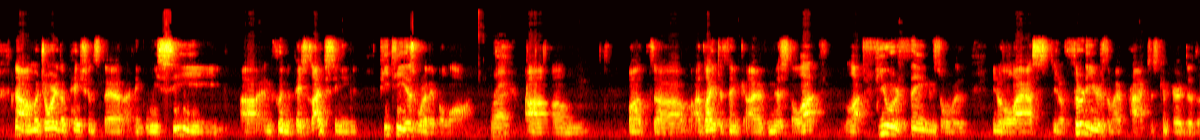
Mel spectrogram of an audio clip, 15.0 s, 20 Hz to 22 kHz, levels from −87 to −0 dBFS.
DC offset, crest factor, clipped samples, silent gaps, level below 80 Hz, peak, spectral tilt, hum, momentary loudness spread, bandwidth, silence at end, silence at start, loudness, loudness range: under 0.1%; 22 dB; under 0.1%; none; -74 dBFS; 0 dBFS; -1.5 dB/octave; none; 15 LU; 16.5 kHz; 0 s; 0 s; -20 LUFS; 7 LU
